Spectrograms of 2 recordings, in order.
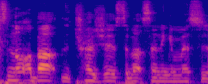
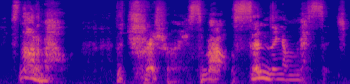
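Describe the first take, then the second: First: It is said in the speaker's ordinary voice. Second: It is said in a put-on character voice.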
